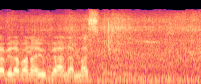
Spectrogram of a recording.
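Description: A man talking for about the first second, then steady street traffic noise from motor vehicles on the road.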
